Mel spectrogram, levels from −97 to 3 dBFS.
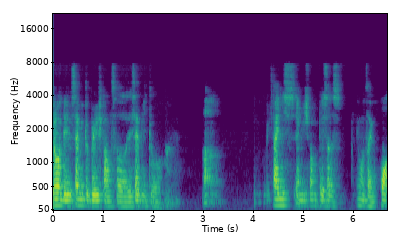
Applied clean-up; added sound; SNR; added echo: neural mask model DeepFilterNet 3.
